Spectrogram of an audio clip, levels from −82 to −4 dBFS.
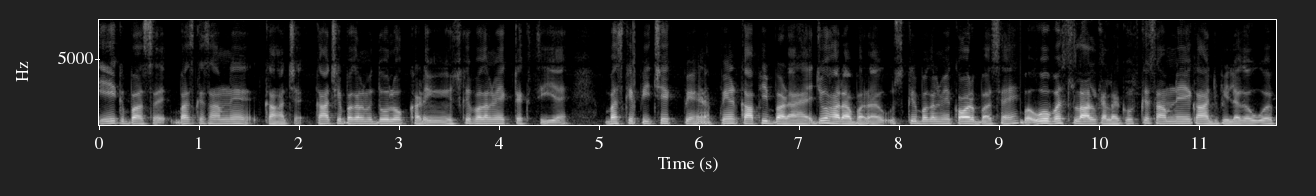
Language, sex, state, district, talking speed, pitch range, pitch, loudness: Hindi, female, Uttar Pradesh, Budaun, 290 wpm, 140-155 Hz, 150 Hz, -26 LUFS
